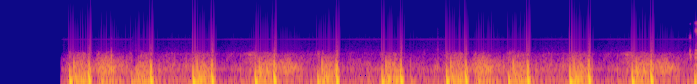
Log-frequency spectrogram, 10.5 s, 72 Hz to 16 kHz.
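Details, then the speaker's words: Pediatric auscultation example of a mid-systolic click, heard as a seemingly split first sound, in the context of Marfan syndrome with mitral valve prolapse: regular heartbeat near 65 a minute with a sharp extra mid-systolic click. "Esto es un clico es histórico. ¿Cómo se ve? Oye un primer ruido desdoblado."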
